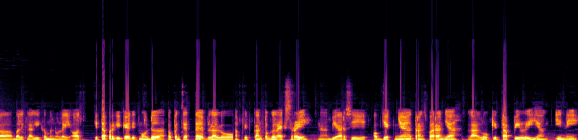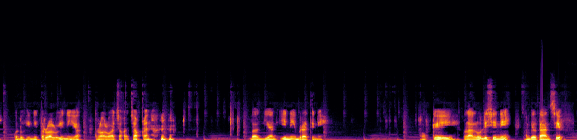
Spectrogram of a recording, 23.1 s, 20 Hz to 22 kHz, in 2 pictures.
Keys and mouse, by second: 0.0 click, 1.3-2.3 middle drag, 2.3 Tab, 4.2 alt+shift+middle click, 5.3-9.2 drag, 9.2-11.1 drag, 12.2 alt+middle click, 13.7 alt+middle click, 15.5 alt+z, 16.4 a, 18.7 click, 19.4 alt+z, 21.3-23.1 shift+drag.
